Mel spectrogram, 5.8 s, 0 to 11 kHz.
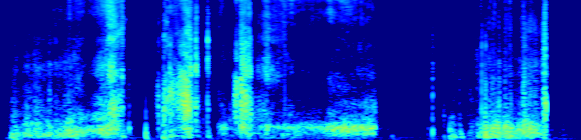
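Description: Long natural nails on both hands scratch and tap the gritty surface of a flat pink double-sided emery board, about 18 cm long, with abrasive grit over a thin foam or card core, lying on a textured white cloth. Dry, crunchy scraping comes in bursts, with sharper taps mixed in. A brief near-silent pause falls just before the fourth second, then the scratching resumes.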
